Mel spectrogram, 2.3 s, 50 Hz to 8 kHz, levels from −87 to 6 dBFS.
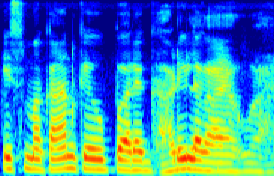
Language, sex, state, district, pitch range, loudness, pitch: Hindi, male, Jharkhand, Palamu, 145-175 Hz, -15 LUFS, 165 Hz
